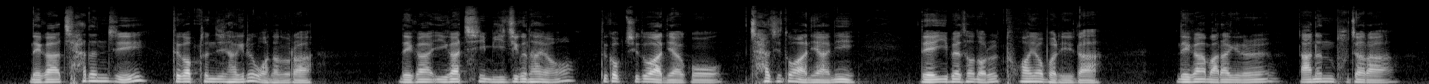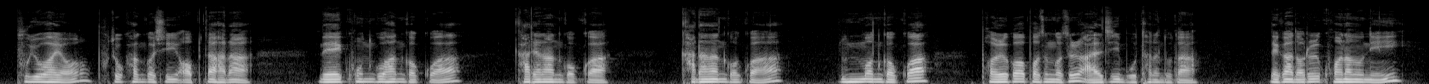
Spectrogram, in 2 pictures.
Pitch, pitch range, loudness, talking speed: 115 Hz, 105-125 Hz, -18 LUFS, 250 characters per minute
